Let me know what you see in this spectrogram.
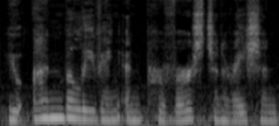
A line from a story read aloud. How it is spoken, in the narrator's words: Jesus replied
